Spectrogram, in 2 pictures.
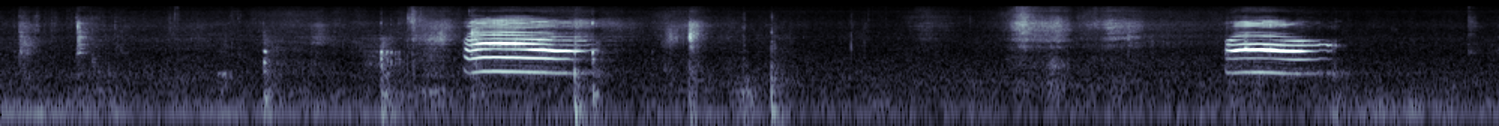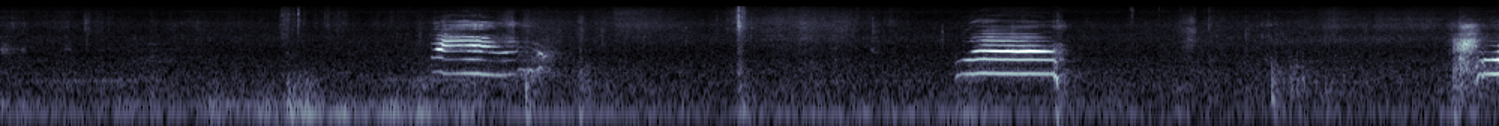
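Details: Stray cat in a park chatting at length, giving four loud, tonal meows spaced several seconds apart, each bending slightly in pitch, with a faint low hum and a few soft clicks between.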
